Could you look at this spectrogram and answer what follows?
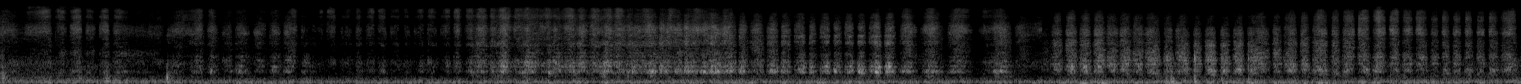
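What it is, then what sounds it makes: Leather shoe being polished. A gloved hand holds a re-dyed brown Josef Seibel leather sandal, part of refurbishing old leather shoes, while a cotton cloth wrapped around the fingers rubs and polishes the leather surface. The rapid back-and-forth strokes, about three to four per second, make a steady, bright swishing hiss over a low background hum. The rubbing grows slightly louder and denser toward the middle of the clip.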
